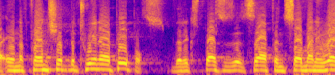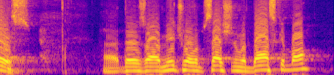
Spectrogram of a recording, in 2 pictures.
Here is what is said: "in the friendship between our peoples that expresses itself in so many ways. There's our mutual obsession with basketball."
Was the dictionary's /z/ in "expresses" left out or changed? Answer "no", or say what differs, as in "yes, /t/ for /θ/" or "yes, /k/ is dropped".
no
